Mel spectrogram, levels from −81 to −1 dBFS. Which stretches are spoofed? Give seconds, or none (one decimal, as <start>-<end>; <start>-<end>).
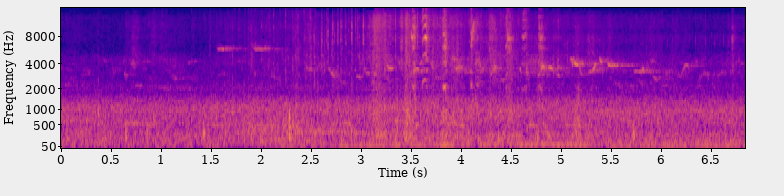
0.7-1.2; 2.8-6.8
